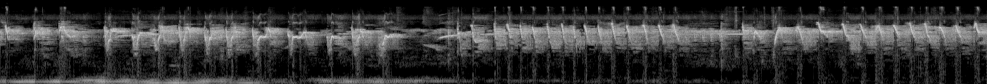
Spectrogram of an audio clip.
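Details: Lure recording of bar-winged prinia, locally called ciblek, singing to draw other birds into song: a continuous run of high, quick chirps and slurred down-swept notes, over a low hum in the first few seconds.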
